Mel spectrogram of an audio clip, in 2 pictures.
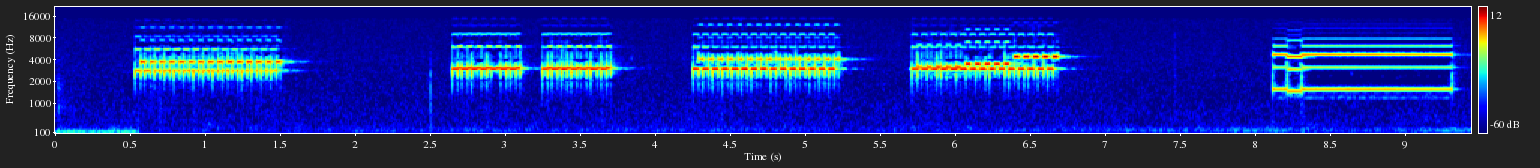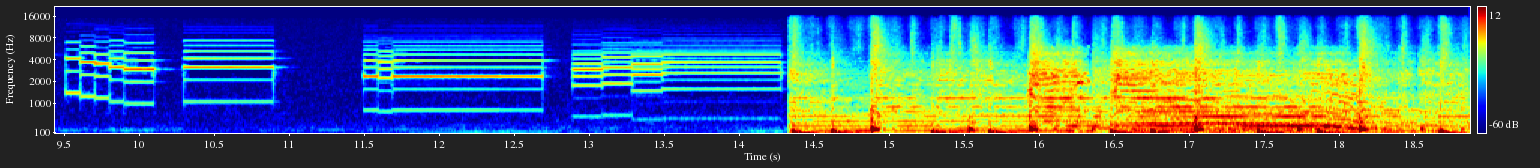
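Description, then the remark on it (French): Sony Ericsson T68i mobile phone ringtones, from a phone owned in 2003 with a colour screen and Bluetooth, played alone: repeated bright electronic chirping bursts, then a stepping beeped melody, ending in a loud, dense polyphonic tune. “C'était le Sony Ericsson T68i, un téléphone que j'ai possédé en 2003, le premier téléphone que j'ai eu qui possédait un écran couleur et le Bluetooth.”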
